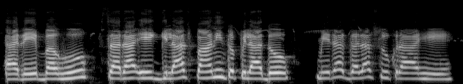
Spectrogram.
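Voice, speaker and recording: A woman's voice: high-pitched, steady tone, a little slow, fairly bright tone. A woman voicing an elderly female crow, a meek mother-in-law in a cartoon, pleading and complaining. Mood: plaintive. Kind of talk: cartoon voice acting.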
